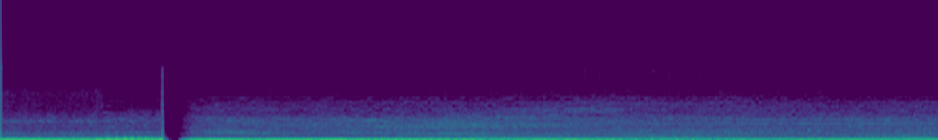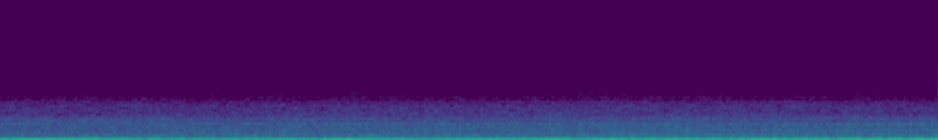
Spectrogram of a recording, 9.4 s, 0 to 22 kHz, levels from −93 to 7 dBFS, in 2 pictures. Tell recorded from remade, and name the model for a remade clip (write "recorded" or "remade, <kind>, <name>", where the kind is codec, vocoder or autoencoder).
recorded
